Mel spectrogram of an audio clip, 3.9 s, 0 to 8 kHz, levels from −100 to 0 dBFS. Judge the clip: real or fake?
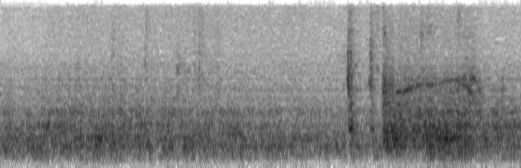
fake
